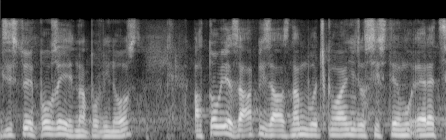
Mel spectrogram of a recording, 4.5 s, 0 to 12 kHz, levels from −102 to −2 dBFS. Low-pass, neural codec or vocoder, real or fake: 7.2 kHz; codec, 16 kHz, 4 kbps, X-Codec, HuBERT features, trained on general audio; fake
